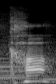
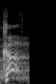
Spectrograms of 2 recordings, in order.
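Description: First: It is shouted flatly, sounding dissatisfied. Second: It is shouted brightly, sounding satisfied. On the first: The take was not good. "不OK 的话就" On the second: The take was good and will pass. "如果很OK 的话"

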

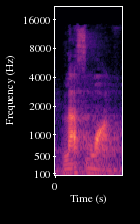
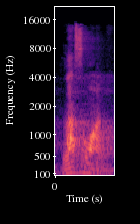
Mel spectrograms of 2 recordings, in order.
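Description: The two takes are said the same way.

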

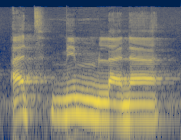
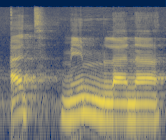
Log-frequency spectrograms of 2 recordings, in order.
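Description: First: The 't' has a hissing release. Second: The same.

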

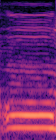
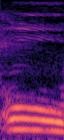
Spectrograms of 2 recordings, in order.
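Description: First: The syllable is said with a mid tone. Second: The syllable is said with a low tone. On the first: "ออูอู" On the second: "ไม้เอกอู่"

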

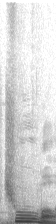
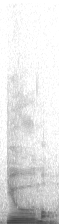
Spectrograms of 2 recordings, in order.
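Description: First: The word begins with an audible h sound. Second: The word begins with a vowel, no h sound. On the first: The speaker calls it wrong. "꼭 이걸 읽으라고 시키면 얘들 이렇게 이거 휴머 이래" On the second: The speaker calls it right. "휴머라 읽지 마"

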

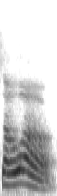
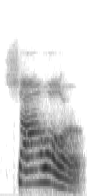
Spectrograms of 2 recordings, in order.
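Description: First: The sh sound and ow vowel are blurred. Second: The sh sound and ow vowel are clear. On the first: The speaker calls it wrong. "Con đọc là shower" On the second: The speaker calls it right. "Làm rõ âm sờ móc và nguyên âm áo ngủ nhá"

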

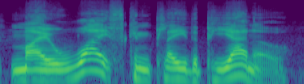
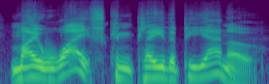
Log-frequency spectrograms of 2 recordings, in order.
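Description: No difference in how they are said.

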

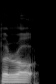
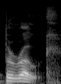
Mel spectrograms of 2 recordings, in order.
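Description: First: It is said with a British pronunciation. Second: It is said with an American pronunciation. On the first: "we kind of call it Baroque here" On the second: "you American folks, you call it the Baroque period"

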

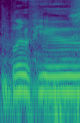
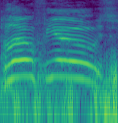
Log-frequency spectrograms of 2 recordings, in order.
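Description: First: It is said quietly. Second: It is said loudly.

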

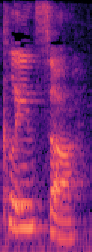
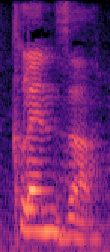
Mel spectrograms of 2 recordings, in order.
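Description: First: The first part sounds like 'clean'. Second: The first part sounds like 'clen'. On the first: The speaker calls it wrong. "This word is commonly pronounced cleanser" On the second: The speaker calls it right. "But the right to pronounce this word is cleanser"

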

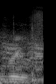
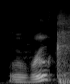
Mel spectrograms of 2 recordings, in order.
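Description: First: The word ends with an f sound. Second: The word ends with a k sound. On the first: The speaker calls it wrong. "Not roof" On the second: The speaker calls it right. "That is not how I'd pronounce that word. Rook or something?"

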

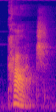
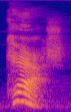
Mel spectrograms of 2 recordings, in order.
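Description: First: The word ends with a sharp ch sound. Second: The word ends with a soft sh sound. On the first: The speaker calls it wrong. "not cotch" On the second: The speaker calls it right. "Listen to the following SH words"

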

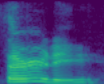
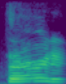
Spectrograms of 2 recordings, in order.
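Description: First: The word sounds clearly like 'thirty'. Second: The word sounds close to 'tree'. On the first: The speaker calls it right. "That was better" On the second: The speaker calls it wrong. "No, you're not. Say it right"

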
